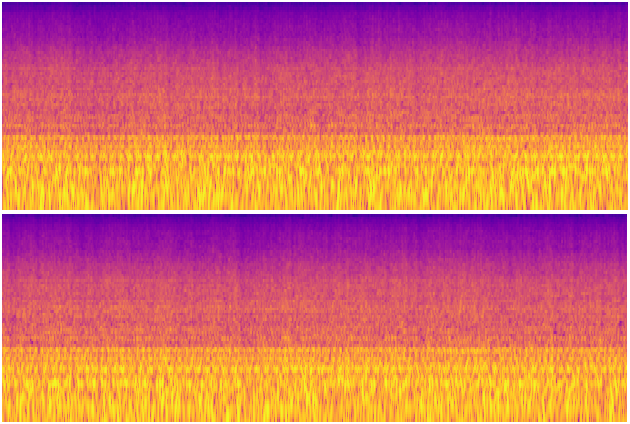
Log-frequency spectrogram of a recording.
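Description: Wind rushes past an aircraft cockpit.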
